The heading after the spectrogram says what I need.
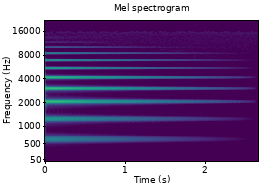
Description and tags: train crossing bell
single ding sound made with tubular bell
